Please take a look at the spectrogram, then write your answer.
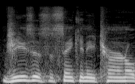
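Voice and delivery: normal talking voice

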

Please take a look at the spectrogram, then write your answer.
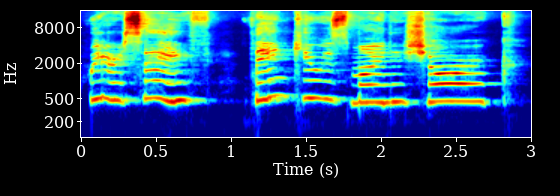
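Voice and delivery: high-pitched, loud group-style thanks; jubilant cheering. A narrator's reading. Freed fish thank Smiley Shark, jubilant cheer. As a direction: sing out relief in a high little voice. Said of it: "cheered the fish".

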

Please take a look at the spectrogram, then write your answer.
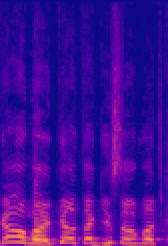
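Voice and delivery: high, loud, breakneck gratitude gush; hammed-up emotional thanks; overwrought mock cry. Woman thanking her coach, mock overwhelmed gushing. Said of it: "she was beginning to cry".

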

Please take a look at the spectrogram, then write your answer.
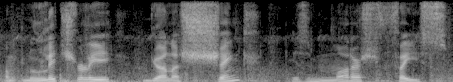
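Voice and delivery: low, quiet simmering anger; seething threat. Real, not acted. Gamer threatening whoever messaged him, quiet seething. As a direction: mutter the threat low and measured.

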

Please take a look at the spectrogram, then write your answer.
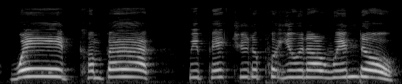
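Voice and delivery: high, loud calls to a runaway; calling after him. Acted. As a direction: shout after the fleeing cookie. Old couple calling after cookie.

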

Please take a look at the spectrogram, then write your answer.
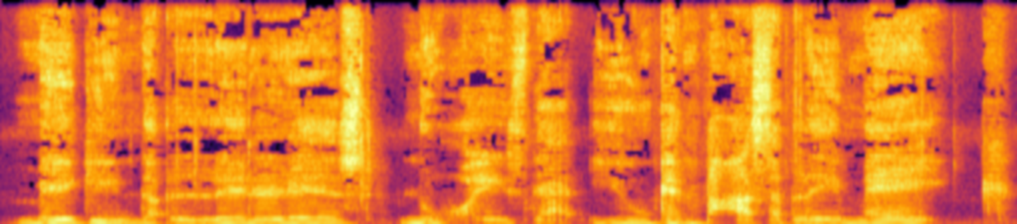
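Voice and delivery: groundhog voice, dropping to whispers; wise old groundhog. Acted. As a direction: hush it down like a wise old critter. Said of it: "a wise old groundhog".

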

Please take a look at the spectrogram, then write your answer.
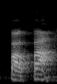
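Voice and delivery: "Papá" loud, with a punched final "pá"; emphatic model of "Papá", stressed at the end; last syllable stressed. Shown as a demonstration. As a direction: hit the second PÁ in "Papá". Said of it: "the strong one is there".

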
